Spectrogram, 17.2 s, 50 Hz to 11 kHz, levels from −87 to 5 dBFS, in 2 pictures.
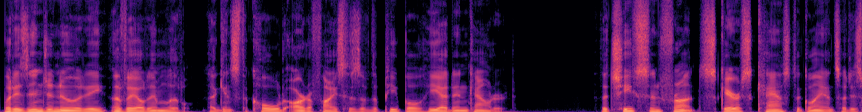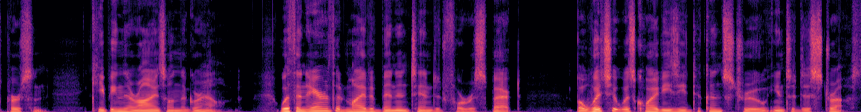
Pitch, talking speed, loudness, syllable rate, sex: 110 Hz, 185 wpm, -20 LUFS, 5.4 syllables/s, male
